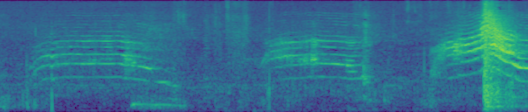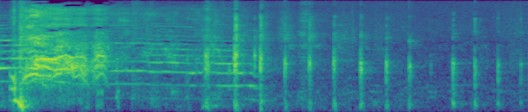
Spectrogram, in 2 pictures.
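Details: A house cat attacks a cat-shaped balloon that a man moves around indoors. Two short, rising-falling meows are followed by a loud harsh hissing yowl, then a run of sharp regular scratching clicks.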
